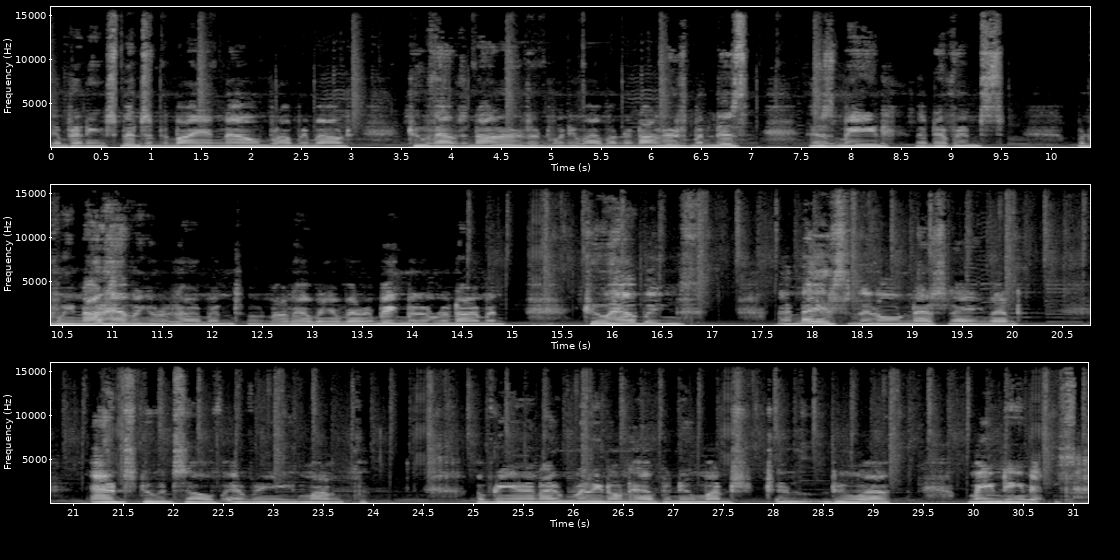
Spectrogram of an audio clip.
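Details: Adult male with cerebral palsy, who says he has a speech impediment, speaking in his car; dysarthria (cerebral palsy).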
